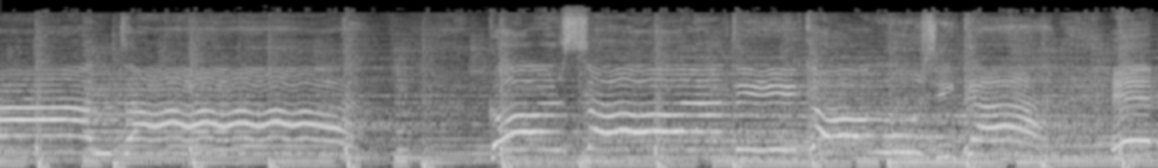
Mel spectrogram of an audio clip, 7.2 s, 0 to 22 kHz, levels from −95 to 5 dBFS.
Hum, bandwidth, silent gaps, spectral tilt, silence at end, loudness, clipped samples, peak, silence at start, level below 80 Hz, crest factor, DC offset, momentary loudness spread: none; 18 kHz; none; -4 dB/octave; 0 s; -14 LUFS; under 0.1%; -2 dBFS; 0 s; -32 dBFS; 12 dB; under 0.1%; 7 LU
